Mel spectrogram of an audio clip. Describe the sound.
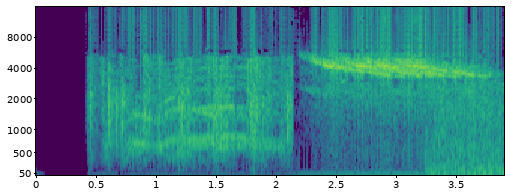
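Fireworks sound effect played at a watch party for a baseball game: a busy, crackling opening gives way to a high, slightly falling whistle, followed by a low rumbling burst that runs to the end.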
